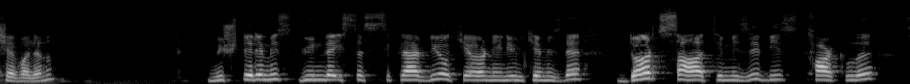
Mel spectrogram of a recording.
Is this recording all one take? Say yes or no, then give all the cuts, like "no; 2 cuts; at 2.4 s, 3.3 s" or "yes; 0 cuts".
no; 1 cut; at 8.1 s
